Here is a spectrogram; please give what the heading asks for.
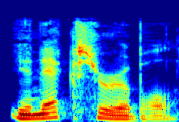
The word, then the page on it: inexorable: American English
